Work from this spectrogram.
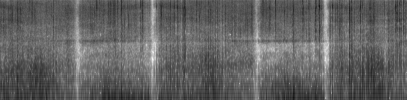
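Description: Long nails scratch quickly along the sides and edges of a large, flat, solid pink Himalayan salt block. The result is a dense, gritty rasping with a heavy low rumble, broken by a few brief pauses between strokes.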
